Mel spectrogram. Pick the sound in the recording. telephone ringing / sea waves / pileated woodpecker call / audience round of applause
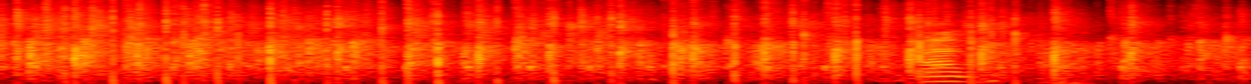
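audience round of applause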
